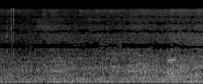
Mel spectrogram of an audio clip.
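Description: Steady background noise of a supermarket, with a faint voice near the end.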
